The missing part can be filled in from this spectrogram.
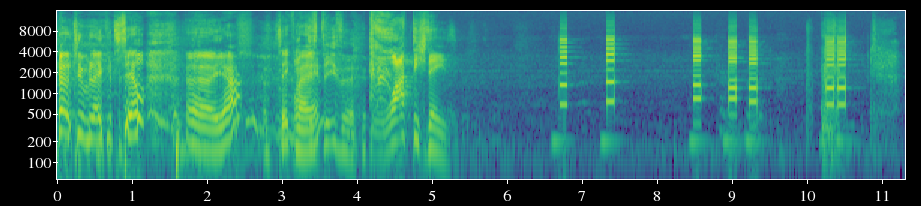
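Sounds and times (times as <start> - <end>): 
laughter: 0.0 - 4.8
speech: 0.0 - 5.3
telephone keypad tones dialing a mobile number: 6.6 - 7.6, 8.4 - 9.5, 10.2 - 10.6.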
